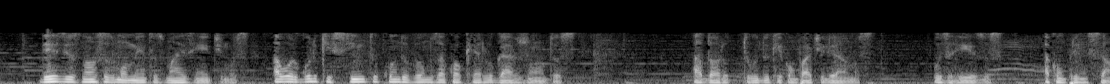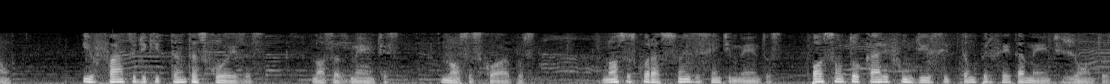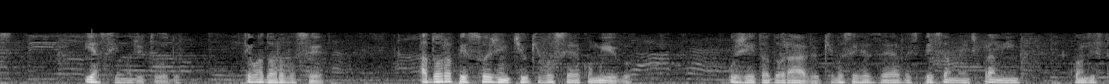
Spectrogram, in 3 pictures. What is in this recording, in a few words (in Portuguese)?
Aniversário Romantico Masculino; Aniversários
